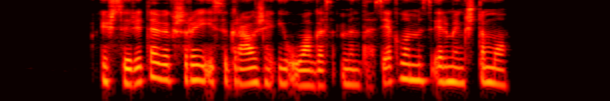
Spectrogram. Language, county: Lithuanian, Panevėžys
